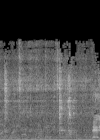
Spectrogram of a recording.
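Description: Light clinks of cutlery on plates over a steady low hum and faint background chatter.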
